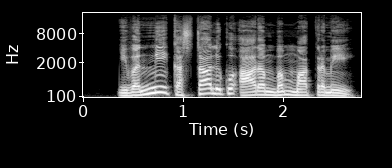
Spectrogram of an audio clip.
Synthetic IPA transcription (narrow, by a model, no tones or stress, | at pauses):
iʋɐnːiːkɐsʈaːlɐkuʔaːɾɐmbʱɐmːaːt̪ɾɐmeː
